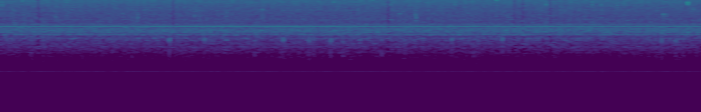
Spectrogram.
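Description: Near silence: a faint, steady hum with a light hiss from the running aquarium equipment, with a few very faint ticks.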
